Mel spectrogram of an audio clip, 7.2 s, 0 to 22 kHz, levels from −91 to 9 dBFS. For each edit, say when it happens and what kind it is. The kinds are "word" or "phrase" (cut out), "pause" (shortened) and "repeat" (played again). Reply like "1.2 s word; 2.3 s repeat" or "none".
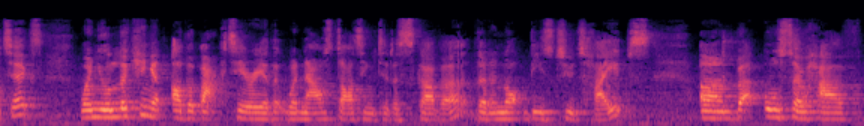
none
